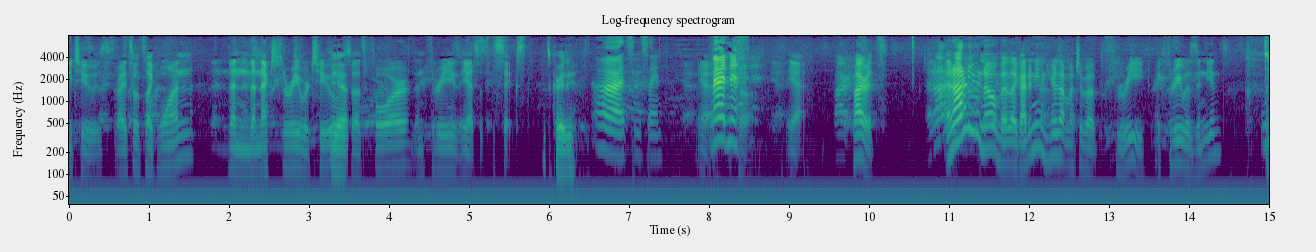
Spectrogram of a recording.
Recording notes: I have no idea where the echo in the audio came from and I don’t have time to tweak it the way I usually do.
